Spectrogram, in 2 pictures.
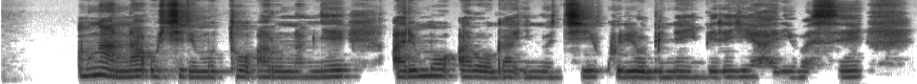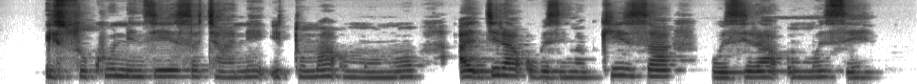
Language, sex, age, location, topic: Kinyarwanda, female, 18-24, Kigali, health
